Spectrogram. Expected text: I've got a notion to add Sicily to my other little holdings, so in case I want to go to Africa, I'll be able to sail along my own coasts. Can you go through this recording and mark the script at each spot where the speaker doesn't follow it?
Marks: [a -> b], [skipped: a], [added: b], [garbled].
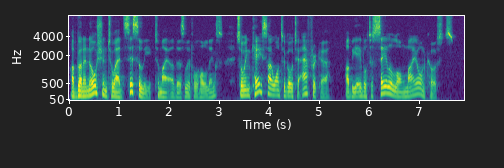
I've got a notion to add Sicily to my [other -> others] little holdings, so in case I want to go to Africa, I'll be able to sail along my own coasts.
